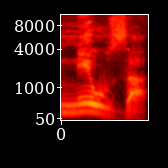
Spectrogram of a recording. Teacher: o E é uma vogal. E o U é uma semivogal. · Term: ditongo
